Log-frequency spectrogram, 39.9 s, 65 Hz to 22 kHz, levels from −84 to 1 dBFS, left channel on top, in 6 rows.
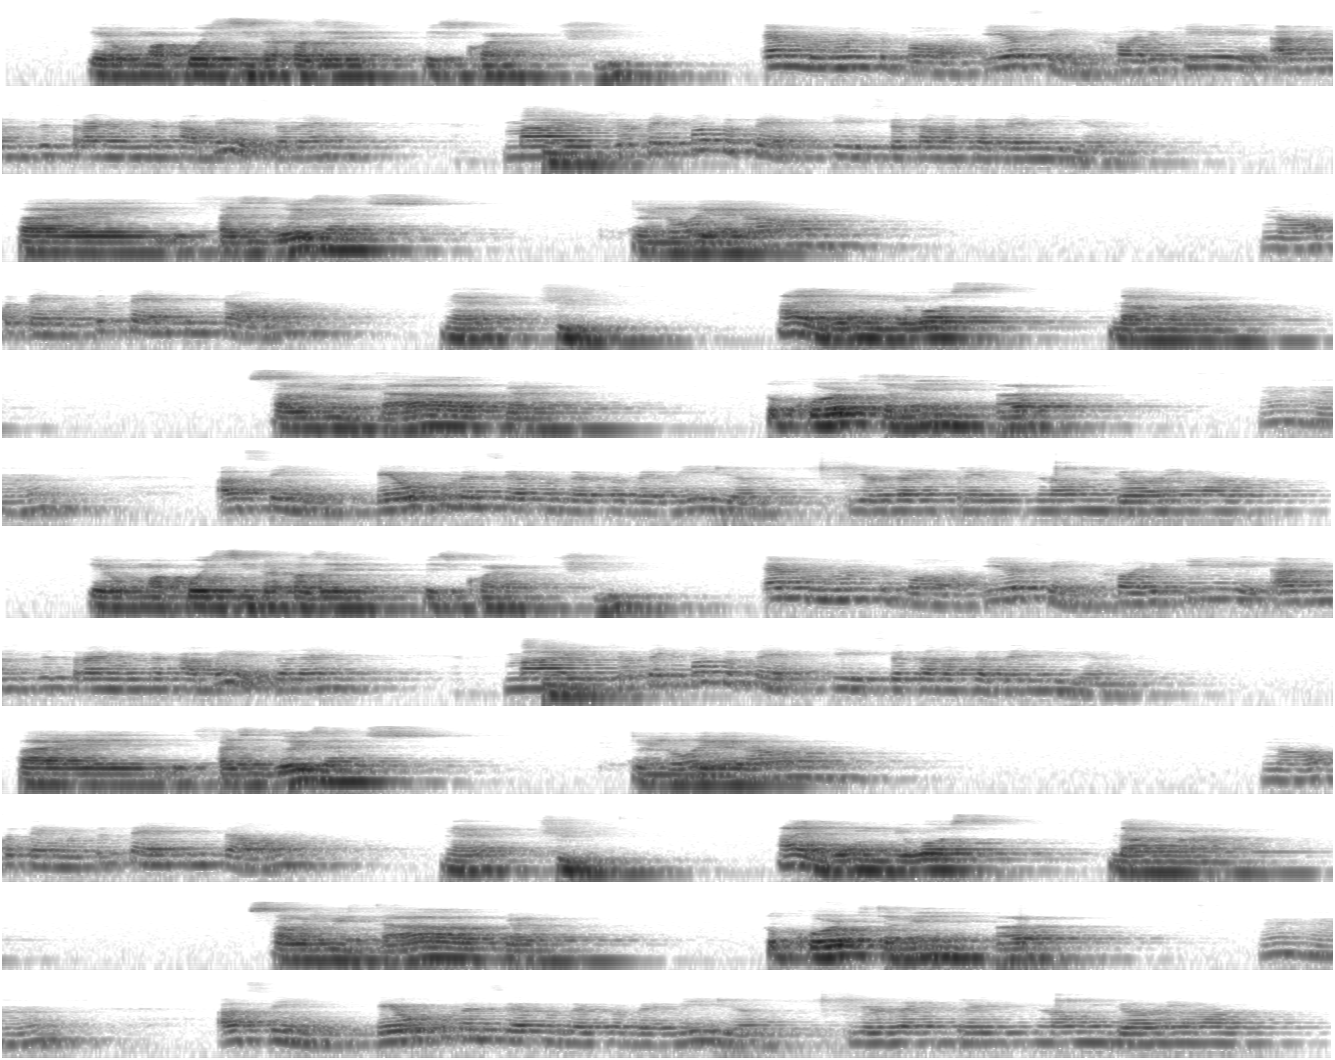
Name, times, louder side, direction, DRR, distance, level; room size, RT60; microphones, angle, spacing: voice 1, 0.4-2.6 3.0-3.1 9.4-9.6 13.4-15.3 16.5-17.0 22.2-22.5 22.7-23.0 23.8-24.8 25.5-26.3 27.9-29.4 30.4-31.8, equal, 20° right, -2 dB, 1.8 m, -22 dB
voice 2, 3.8-8.3 9.2-12.2 16.5-17.6 19.6-21.5 31.0-31.3 32.9-33.5 34.3-37.1 37.4-39.4, equal, 65° left, -1 dB, 4.4 m, -31 dB
15.5 x 8.3 x 5.9 m, 1.0 s
head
